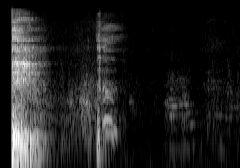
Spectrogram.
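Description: A man's short breathy vocal sounds: a sudden loud breath with some voice in it at the very start that fades away, then a second shorter one about a second in.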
